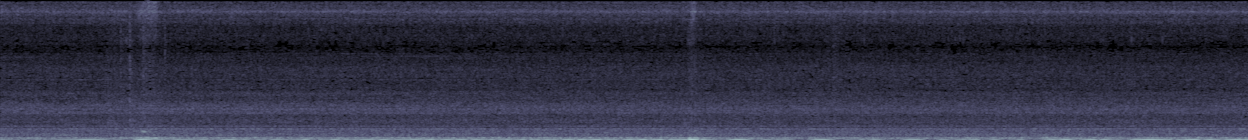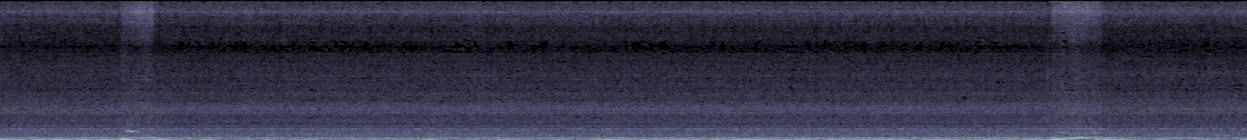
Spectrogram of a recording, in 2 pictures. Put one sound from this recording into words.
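A printer's motors whine in short rising chirps now and then.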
